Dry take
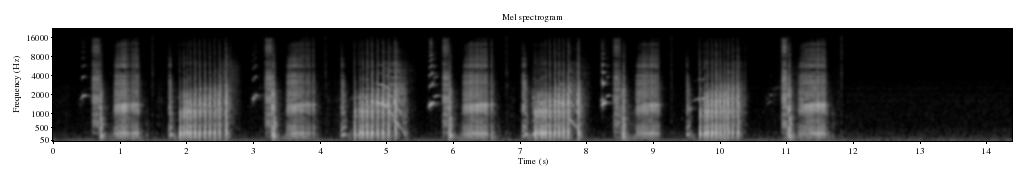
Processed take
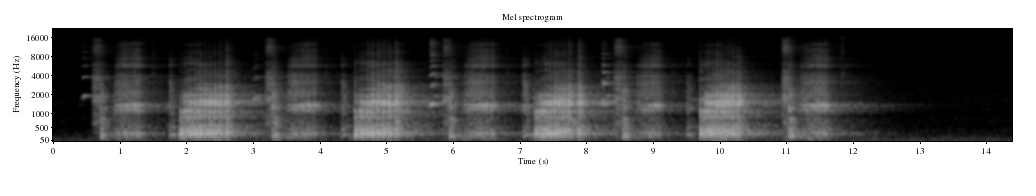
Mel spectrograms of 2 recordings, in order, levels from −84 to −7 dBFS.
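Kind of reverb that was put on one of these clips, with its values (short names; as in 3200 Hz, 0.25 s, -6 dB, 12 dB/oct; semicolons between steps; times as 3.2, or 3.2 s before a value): two-slope reverb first 0.43 s, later 2.9 s, from -16 dB, DRR -5 dB; gain -10.5 dB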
